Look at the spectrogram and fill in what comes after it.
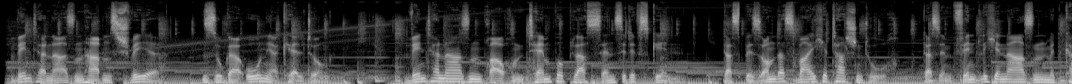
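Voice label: German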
